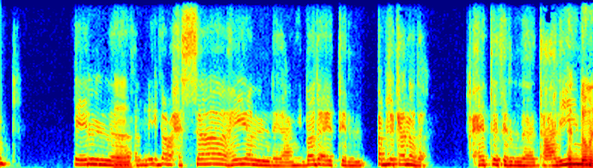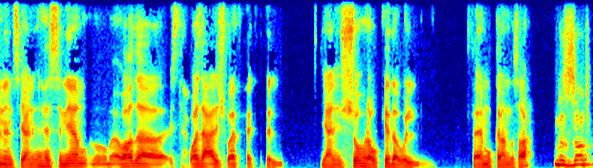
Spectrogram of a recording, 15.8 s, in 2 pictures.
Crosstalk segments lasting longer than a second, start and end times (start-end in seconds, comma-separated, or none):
none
